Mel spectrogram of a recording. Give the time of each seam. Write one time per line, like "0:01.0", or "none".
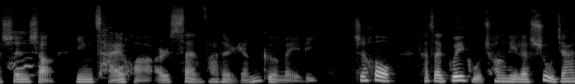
0:03.3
